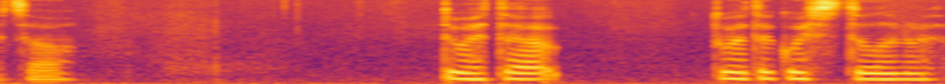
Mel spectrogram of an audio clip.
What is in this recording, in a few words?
"gwystl", Welsh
